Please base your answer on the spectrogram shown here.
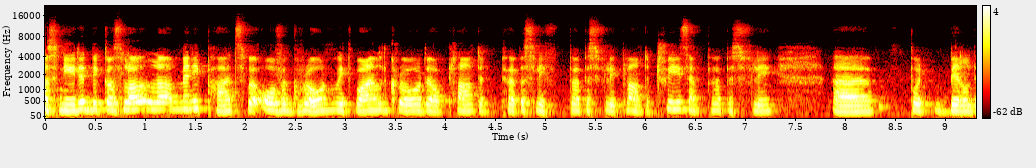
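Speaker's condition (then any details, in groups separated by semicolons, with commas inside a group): No condition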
